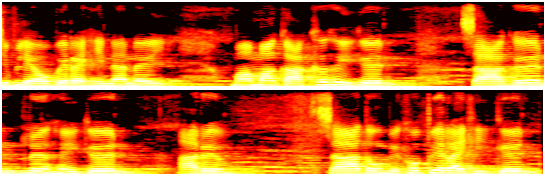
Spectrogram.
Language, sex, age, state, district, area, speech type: Bodo, female, 45-60, Assam, Kokrajhar, rural, spontaneous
